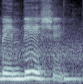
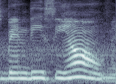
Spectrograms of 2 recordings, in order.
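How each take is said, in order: First: The ending sounds like English '-dition'. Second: The ending sounds like Spanish '-ción'. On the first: The speaker calls it wrong. "They said bendition" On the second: The speaker calls it right. "But the word is bendición"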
